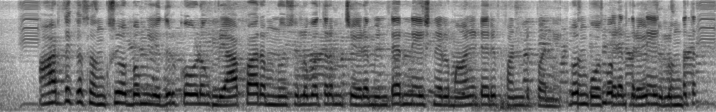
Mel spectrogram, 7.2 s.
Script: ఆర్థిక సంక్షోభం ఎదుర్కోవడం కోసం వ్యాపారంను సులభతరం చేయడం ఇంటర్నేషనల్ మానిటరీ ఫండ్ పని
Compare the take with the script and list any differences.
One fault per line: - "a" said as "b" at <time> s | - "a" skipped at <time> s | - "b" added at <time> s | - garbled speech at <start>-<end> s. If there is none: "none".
- "కోసం" skipped at 2.1 s
- garbled speech at 5.7-7.0 s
